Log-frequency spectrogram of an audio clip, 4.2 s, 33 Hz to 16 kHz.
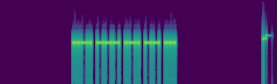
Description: Morse code, heard as a keyed tone, about 40 wpm, 700 Hz. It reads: FORMS
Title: ES:S Suffix - Top 100 Words with Base Words 40wpm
